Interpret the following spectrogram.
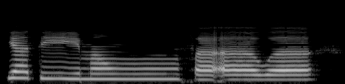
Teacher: Jadi langsung masuk ke fa, mendengung sedikit, agak samar-samar. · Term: Ifa hakiki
